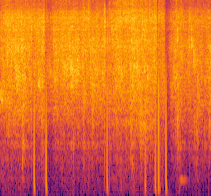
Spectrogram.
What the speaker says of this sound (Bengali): পেঁয়াজ আর কাঁচা লঙ্কা দিয়ে দিয়েছি, এটা একটু ভেজে নেবো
